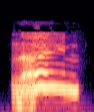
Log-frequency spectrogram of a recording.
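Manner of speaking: very high, drawn-out nervous squeak. Samuel Tarly objects as the men talk about the dead, a nervous squeak. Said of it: "quiekte Samuel Tarly".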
